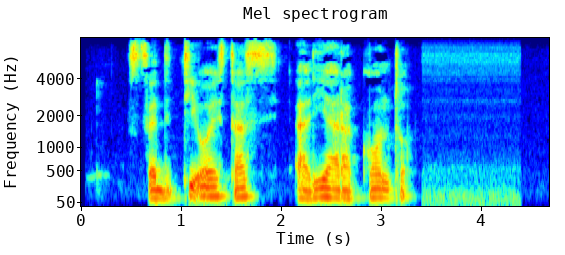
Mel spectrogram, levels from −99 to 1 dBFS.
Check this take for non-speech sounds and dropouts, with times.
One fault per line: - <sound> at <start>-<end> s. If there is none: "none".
none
